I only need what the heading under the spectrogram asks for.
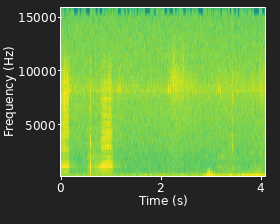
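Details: A crow, one of a few that always keep company with a bald eagle seen daily in the same tree, gives two short, harsh caws early on. Then a low rumbling background noise swells.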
